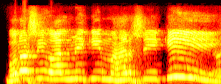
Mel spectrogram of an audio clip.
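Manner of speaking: a rousing jaikara for the assembly; devotional call-out. Real, not acted. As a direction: lead the crowd in a cheer for Valmiki. Calls out a devotional cheer.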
